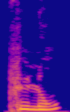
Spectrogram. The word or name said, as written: plus long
